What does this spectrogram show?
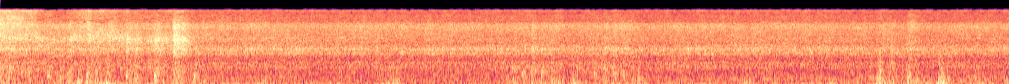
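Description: Purva Express passenger coaches running along the track, heard from an open coach doorway: wheels clattering over rail joints under a steady rush of running noise, with a few louder knocks near the end.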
